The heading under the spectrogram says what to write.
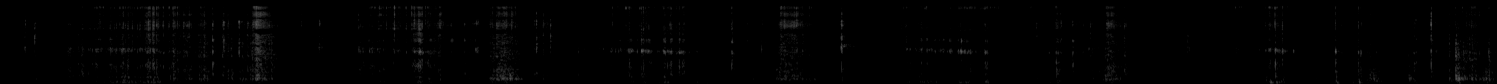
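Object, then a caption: Bar of soap. A solid purple-and-pink striped bar of soap is held in the hand while a blade cuts through scored squares that crumble off. The result is a series of bright, dry crunching and scraping bursts, with almost no low end.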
